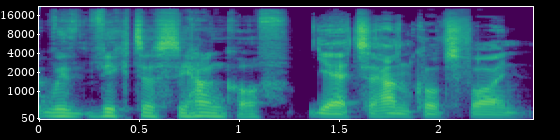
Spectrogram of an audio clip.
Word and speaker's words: Tsygankov: Not to say that any of the others are worth less my correct pronunciation, but am I getting it right with Viktor Tsygankov?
